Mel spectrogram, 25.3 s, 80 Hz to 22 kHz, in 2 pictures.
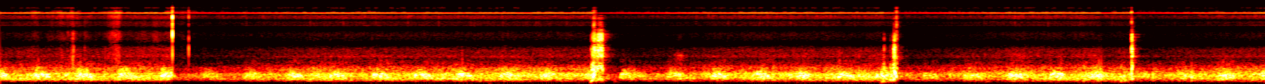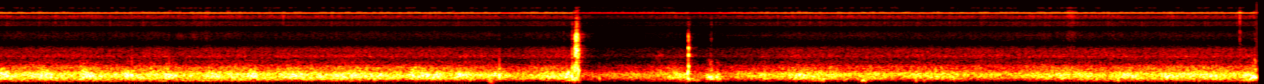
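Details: Fetal heartbeat at 16 weeks 1 day on Doppler: rapid whooshing about 140 per minute, with a few sharp thumps as the baby kicks.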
